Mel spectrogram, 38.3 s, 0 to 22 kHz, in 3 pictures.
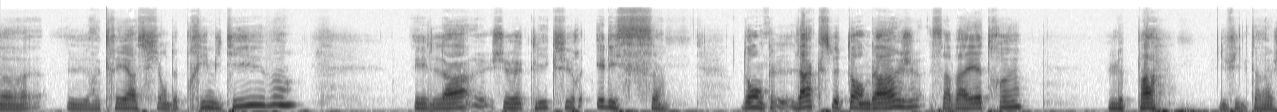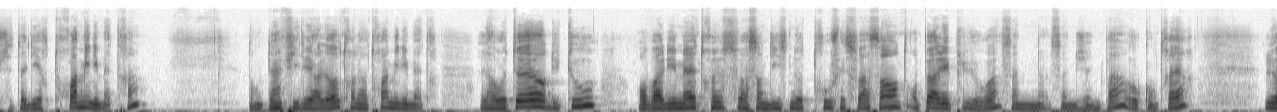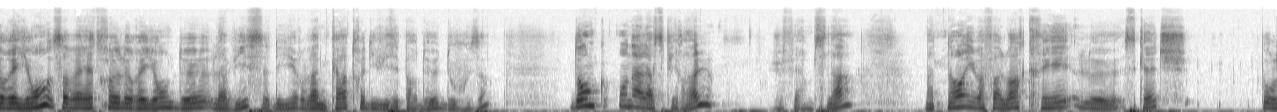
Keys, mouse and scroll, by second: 2.3 click, 3.9 click, 5.9 click, 9.2 click, 17.8 click, 21.5 KP_7, 21.7 KP_0, 23.2 click, 28.8 KP_1, 29.6 KP_2, 30.6 click, 33.1 click, 33.8-34.2 scroll down 2, 34.5-36.1 drag.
